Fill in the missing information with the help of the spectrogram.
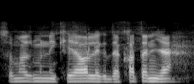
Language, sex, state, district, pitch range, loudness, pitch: Hindi, male, Uttar Pradesh, Deoria, 135-145 Hz, -17 LUFS, 140 Hz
